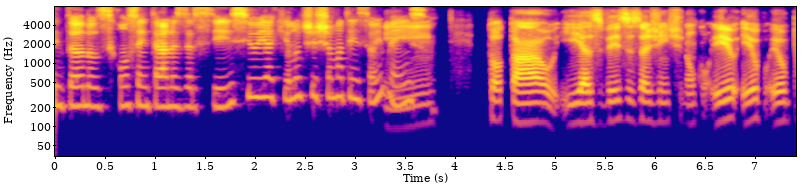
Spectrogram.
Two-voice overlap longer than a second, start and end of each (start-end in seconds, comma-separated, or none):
none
